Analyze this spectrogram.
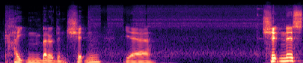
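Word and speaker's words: chitin: It's not Itch or maybe it's like that word um you know the word kiten. C h i t i n. Kitan. I think that one is I hear people pronounce that as Chitten a whole lot. Chittis, but I'm pretty sure it's Kitan Eore.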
